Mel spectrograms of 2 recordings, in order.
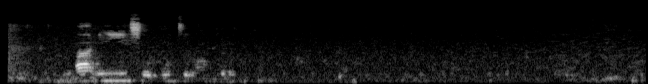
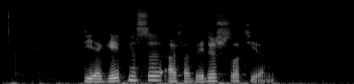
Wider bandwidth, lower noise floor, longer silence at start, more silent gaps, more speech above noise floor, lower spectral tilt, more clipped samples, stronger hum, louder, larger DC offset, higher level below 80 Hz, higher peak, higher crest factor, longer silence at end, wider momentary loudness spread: second, 10 kHz vs 16 kHz; second, -54 dBFS vs -64 dBFS; about the same, 0.1 s vs 0.1 s; neither; about the same, 35 dB vs 32 dB; second, -2.5 dB/octave vs -6 dB/octave; neither; neither; first, -17 LUFS vs -33 LUFS; neither; second, -66 dBFS vs -52 dBFS; first, 0 dBFS vs -14 dBFS; about the same, 24 dB vs 20 dB; second, 0.35 s vs 0.75 s; first, 30 LU vs 11 LU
